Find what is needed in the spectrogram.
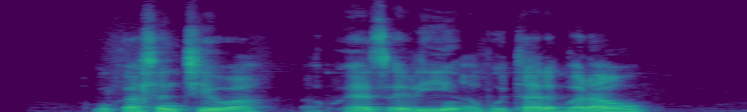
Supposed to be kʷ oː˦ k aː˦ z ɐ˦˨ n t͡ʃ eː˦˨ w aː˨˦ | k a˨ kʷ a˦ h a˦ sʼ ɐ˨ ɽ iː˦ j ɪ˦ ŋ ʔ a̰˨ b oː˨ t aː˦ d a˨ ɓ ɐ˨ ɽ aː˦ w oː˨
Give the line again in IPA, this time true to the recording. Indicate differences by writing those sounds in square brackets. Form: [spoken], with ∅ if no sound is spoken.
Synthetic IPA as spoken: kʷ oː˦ k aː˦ [s] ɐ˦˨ n t͡ʃ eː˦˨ w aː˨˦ | [ʔ] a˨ kʷ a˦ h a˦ sʼ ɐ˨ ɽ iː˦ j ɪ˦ ŋ ʔ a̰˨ b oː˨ t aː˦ d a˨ ɓ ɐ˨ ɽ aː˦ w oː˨

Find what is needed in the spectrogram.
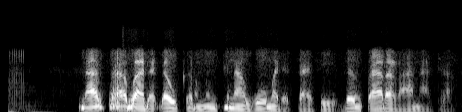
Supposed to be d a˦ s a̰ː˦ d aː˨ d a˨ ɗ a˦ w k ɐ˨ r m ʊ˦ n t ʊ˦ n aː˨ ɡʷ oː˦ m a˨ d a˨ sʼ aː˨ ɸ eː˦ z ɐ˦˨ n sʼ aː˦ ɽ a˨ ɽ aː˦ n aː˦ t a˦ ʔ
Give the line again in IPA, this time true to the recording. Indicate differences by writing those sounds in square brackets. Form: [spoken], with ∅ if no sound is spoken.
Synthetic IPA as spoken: [n] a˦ s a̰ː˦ [b] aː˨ d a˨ ɗ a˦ w k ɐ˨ r m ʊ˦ n t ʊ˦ n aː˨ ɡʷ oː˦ m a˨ d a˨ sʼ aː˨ ɸ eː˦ z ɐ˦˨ n sʼ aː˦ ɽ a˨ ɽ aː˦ n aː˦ t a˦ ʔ

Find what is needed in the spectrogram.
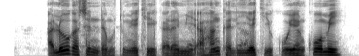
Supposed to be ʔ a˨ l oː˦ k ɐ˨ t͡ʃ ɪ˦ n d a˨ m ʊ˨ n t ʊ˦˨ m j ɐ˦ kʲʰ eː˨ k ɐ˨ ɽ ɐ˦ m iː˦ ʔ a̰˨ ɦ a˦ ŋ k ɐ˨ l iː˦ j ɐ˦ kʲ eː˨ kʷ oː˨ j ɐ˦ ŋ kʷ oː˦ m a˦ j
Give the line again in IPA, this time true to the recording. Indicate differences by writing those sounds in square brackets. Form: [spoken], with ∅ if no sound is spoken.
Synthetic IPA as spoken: ʔ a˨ l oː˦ k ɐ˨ t͡ʃ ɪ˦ n d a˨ m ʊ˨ [∅] t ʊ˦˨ m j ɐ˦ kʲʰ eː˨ [kʼ] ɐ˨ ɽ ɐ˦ m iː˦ ʔ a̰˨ ɦ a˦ ŋ k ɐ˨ l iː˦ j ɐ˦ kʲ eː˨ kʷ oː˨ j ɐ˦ ŋ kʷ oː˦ m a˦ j

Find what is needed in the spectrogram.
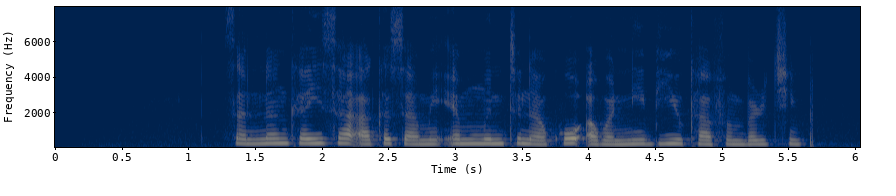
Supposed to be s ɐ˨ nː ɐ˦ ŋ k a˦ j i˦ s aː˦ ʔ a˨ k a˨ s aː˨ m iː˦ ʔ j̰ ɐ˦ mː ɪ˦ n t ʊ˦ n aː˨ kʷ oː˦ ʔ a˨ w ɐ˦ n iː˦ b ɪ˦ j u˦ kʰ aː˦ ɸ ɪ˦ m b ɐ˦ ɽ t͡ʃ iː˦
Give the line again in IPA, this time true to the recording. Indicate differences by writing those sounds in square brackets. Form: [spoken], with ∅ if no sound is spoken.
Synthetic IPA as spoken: s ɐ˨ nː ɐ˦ ŋ k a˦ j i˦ s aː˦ ʔ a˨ k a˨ s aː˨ m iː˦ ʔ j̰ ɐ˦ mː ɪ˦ n t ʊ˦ n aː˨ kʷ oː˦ ʔ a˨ w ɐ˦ n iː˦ b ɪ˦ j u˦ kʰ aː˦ ɸ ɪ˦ m b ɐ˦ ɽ t͡ʃ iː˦

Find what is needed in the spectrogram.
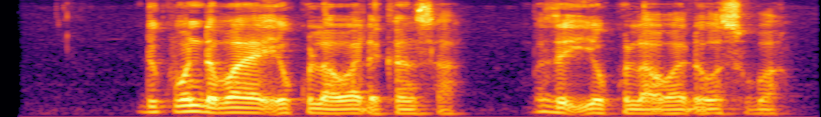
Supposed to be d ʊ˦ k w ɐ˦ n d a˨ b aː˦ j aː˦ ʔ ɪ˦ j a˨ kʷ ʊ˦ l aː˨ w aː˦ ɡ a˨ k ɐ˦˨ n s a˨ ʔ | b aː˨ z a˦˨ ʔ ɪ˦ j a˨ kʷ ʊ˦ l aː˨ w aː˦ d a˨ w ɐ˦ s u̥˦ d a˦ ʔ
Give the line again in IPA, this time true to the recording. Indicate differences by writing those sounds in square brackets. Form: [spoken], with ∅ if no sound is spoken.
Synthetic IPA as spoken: d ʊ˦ k w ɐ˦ n d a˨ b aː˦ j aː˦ ʔ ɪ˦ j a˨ kʷ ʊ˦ l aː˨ w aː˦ [d] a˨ k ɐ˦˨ n s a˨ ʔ | b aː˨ z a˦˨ ʔ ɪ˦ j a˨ kʷ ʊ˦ l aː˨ w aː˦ d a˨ w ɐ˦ s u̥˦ [b] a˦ ʔ

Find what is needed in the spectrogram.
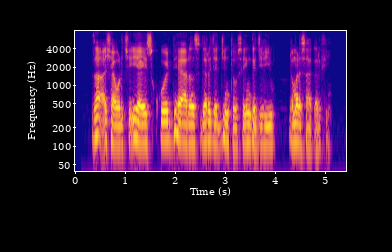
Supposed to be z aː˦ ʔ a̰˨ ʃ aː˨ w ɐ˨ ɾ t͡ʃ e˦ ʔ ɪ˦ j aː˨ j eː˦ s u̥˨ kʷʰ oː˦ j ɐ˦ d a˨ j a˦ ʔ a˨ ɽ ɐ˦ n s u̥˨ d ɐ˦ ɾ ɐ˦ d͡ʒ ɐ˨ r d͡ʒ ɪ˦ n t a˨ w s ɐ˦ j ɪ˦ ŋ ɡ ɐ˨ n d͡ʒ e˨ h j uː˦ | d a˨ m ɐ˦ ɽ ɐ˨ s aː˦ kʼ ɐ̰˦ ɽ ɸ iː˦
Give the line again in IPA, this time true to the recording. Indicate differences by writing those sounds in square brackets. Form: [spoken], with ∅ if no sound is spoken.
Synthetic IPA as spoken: z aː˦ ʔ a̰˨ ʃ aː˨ w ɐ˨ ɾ t͡ʃ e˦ ʔ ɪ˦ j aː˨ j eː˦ s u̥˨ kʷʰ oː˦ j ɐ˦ d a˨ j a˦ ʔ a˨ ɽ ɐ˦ n s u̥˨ d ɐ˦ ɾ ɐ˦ d͡ʒ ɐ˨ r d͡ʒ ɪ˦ n t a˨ w s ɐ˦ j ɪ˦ ŋ ɡ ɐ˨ [∅] d͡ʒ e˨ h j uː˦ | d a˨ m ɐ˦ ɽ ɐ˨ s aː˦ kʼ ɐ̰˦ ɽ ɸ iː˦

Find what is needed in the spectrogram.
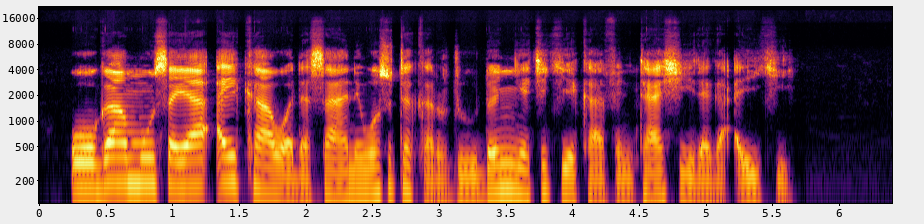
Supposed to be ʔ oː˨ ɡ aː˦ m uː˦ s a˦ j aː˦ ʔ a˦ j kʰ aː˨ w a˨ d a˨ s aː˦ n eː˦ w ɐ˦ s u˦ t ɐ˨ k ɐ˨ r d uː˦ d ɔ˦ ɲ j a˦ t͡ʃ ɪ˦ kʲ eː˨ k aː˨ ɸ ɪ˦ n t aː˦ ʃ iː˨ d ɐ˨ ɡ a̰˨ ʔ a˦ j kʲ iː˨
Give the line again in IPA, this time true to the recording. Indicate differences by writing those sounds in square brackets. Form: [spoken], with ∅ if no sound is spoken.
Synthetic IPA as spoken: ʔ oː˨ ɡ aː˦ m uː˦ s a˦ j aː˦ ʔ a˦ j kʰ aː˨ w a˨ d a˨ s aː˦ n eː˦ w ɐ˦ s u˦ t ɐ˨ k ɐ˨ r d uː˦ d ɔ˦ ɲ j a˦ t͡ʃ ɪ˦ kʲ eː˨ k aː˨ ɸ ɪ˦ n t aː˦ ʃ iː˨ d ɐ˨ ɡ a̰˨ ʔ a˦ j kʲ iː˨

